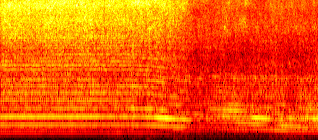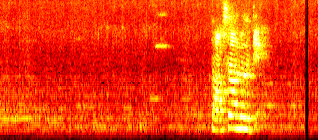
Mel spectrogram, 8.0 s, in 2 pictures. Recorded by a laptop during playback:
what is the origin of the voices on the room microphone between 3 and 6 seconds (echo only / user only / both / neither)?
neither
